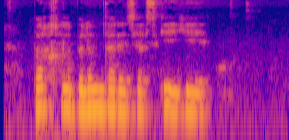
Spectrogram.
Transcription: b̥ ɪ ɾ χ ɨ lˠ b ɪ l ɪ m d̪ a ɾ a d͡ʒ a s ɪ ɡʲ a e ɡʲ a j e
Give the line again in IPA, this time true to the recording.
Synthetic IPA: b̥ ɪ ɾ χ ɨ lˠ b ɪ l ɪ m d̪ a ɾ a d͡ʒ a s ɪ ɡʲ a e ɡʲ a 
